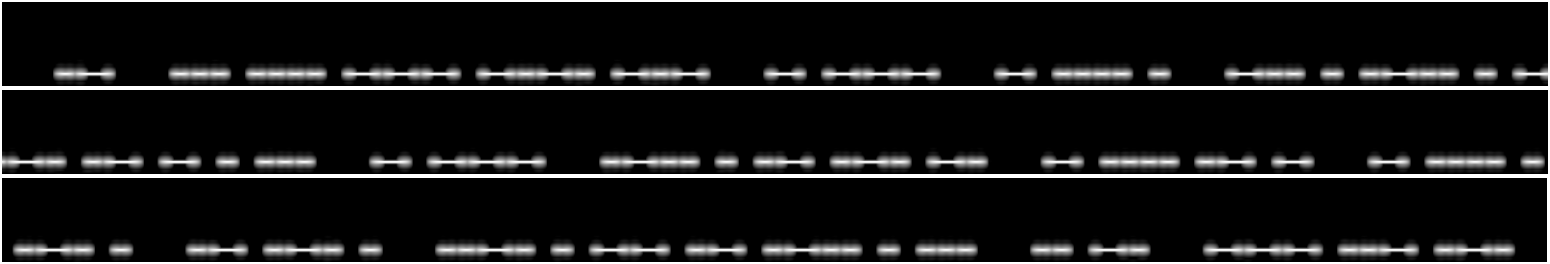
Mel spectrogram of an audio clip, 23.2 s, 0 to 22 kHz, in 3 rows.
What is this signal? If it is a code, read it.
Morse code, heard as a keyed tone, about 25 wpm, 600 Hz. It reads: A SHOCK TO THE DELEGATES TO LEARN THAT THERE ARE FEMALES IN OUR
